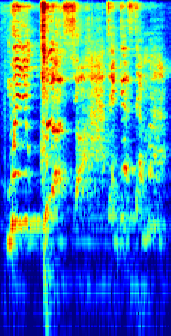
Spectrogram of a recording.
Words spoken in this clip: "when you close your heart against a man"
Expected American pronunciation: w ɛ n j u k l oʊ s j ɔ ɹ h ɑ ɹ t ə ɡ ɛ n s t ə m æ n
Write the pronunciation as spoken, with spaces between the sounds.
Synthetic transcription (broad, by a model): w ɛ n j u k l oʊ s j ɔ h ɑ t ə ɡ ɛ s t ə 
